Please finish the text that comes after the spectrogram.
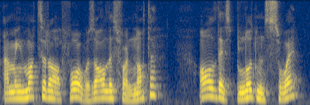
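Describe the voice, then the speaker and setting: A fairly low-pitched Irish man, hardened and restless as a male actor plays him in a theatrical monologue. He is a proud, brooding settler with blood on his hands. He speaks deliberately, leaving pauses and putting questions to his listener. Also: fairly even intonation, lightly acted. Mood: impassioned, anguished.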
